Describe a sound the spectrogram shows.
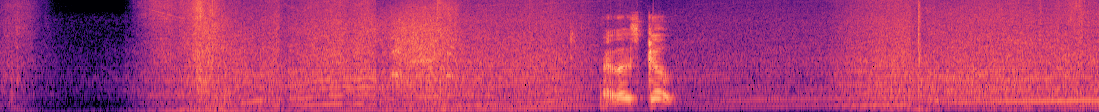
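A racing car engine revs and roars as it speeds away.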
